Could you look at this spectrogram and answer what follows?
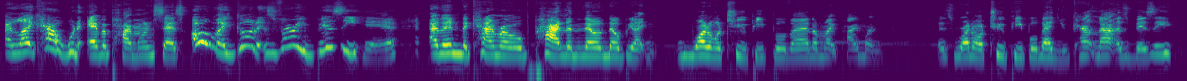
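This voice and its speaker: A woman's voice: a little high, fairly quick, sharp tone. A woman livestreaming a video game in casual, chatty, rambling and playful talk, with some loose swearing. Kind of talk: casual gaming stream chat.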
